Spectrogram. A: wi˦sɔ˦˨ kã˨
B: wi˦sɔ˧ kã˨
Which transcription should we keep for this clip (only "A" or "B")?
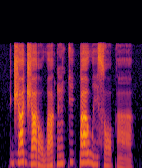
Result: B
